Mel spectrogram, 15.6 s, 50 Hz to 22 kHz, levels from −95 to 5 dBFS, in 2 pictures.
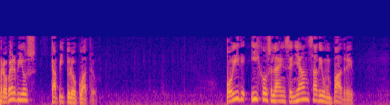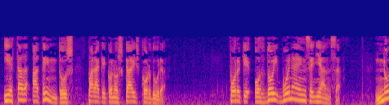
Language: Spanish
